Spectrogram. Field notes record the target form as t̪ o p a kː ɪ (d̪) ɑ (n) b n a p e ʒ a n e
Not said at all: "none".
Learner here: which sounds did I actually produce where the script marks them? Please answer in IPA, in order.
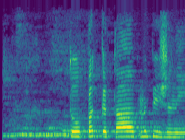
t̪, none

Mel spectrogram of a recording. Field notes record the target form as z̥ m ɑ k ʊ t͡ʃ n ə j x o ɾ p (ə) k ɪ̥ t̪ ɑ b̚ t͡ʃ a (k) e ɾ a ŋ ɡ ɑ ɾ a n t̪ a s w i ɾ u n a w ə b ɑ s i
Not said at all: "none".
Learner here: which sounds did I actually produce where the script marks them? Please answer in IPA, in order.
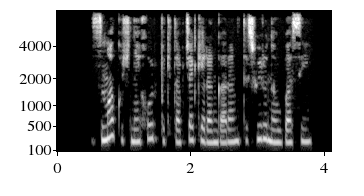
ə, k

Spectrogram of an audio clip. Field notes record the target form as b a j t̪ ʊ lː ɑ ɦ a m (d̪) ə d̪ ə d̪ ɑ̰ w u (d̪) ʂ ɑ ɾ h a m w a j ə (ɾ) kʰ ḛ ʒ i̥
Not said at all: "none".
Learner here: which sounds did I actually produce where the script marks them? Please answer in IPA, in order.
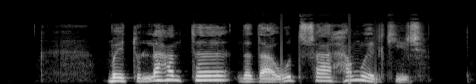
t̪, d̪, l

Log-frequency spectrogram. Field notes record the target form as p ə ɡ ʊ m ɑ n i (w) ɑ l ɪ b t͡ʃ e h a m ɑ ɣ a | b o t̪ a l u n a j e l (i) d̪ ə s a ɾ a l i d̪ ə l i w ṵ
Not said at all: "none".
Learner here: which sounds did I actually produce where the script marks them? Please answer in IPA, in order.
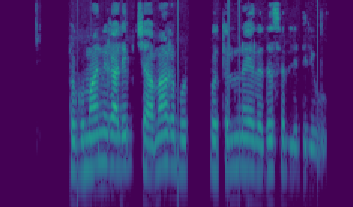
ɣ, a

